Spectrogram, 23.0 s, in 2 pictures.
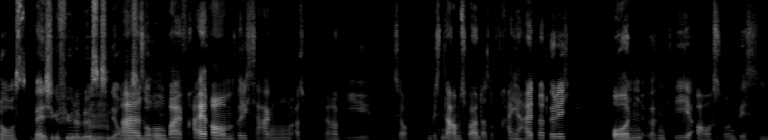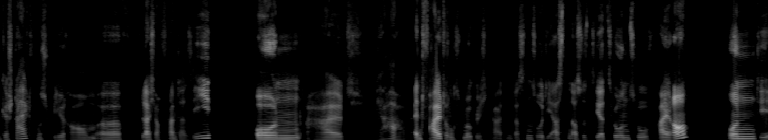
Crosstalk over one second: present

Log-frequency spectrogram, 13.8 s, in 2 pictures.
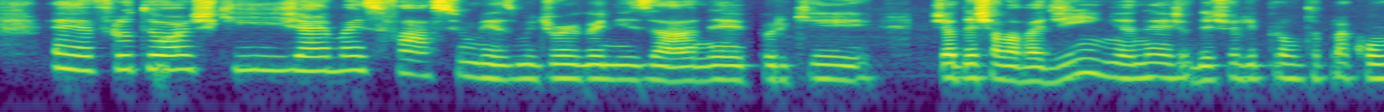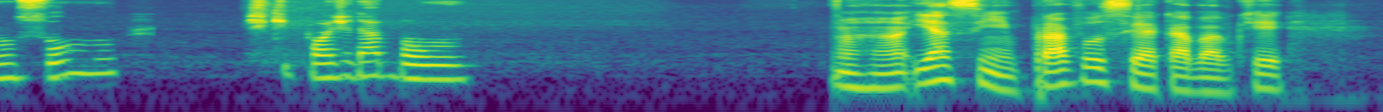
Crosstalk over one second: none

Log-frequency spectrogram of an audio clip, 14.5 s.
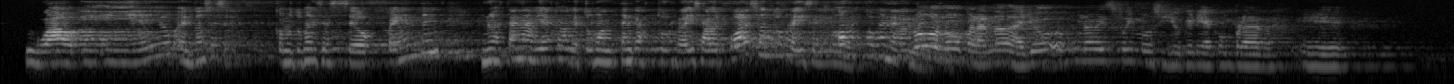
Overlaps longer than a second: none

